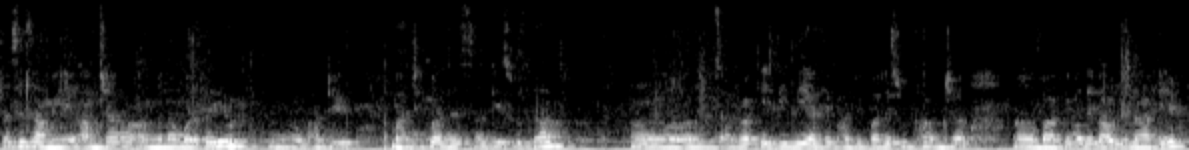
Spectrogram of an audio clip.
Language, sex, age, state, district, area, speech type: Marathi, female, 30-45, Maharashtra, Yavatmal, rural, spontaneous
